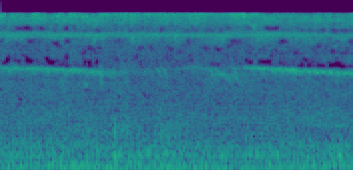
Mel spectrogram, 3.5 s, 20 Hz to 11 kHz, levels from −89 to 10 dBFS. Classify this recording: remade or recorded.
remade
